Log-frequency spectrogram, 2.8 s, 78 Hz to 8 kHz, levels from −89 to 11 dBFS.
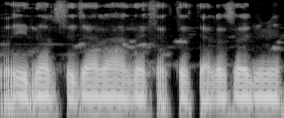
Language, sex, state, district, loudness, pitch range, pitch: Hindi, male, Bihar, Araria, -15 LUFS, 85-90 Hz, 90 Hz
